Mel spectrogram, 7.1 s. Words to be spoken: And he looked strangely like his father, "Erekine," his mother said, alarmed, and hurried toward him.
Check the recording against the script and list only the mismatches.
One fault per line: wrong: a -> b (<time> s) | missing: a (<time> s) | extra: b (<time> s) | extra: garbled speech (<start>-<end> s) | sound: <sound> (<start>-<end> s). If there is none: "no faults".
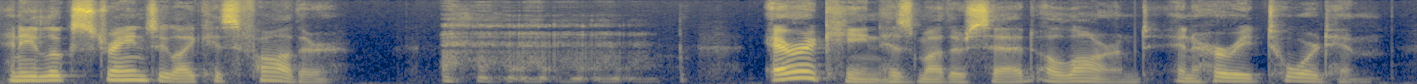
sound: laugh (2.2-3.5 s)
